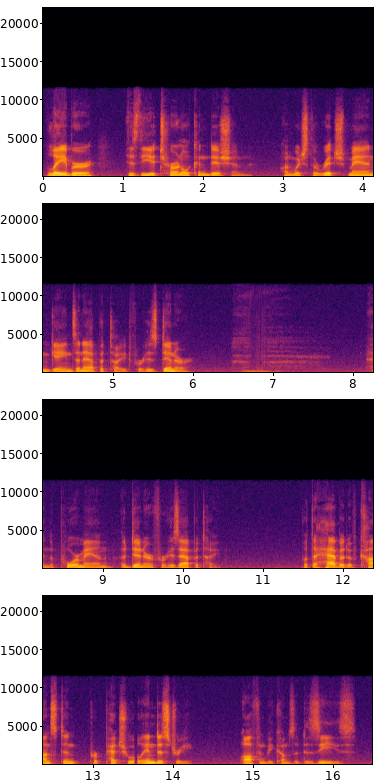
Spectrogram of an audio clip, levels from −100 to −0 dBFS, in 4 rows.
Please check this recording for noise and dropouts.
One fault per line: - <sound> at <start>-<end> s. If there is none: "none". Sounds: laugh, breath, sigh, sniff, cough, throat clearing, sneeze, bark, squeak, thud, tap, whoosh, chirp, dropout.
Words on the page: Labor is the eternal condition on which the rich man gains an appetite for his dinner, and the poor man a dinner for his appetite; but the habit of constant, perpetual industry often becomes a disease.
- sigh at 6.5-7.7 s
- dropout at 13.5-13.6 s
